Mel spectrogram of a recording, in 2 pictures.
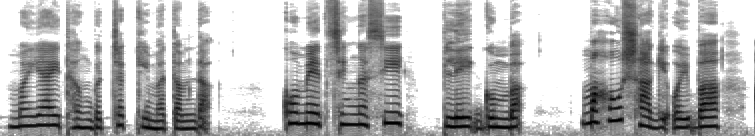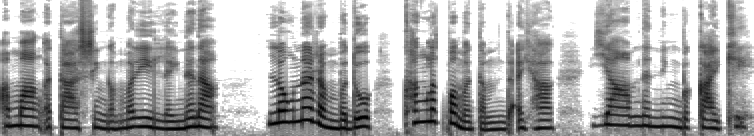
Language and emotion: Manipuri, sad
